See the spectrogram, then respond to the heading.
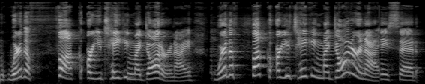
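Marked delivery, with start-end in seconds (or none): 0.1-2.6 raised, furious demand; angry yell. Retold or imitated. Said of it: "I started screaming at them". 2.8-5.1 much higher, furious scream; louder angry scream. Retold or imitated. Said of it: "I started screaming at them".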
